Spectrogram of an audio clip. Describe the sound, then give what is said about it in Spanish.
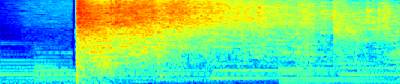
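Glass windows and shop windows shatter in one sudden, loud crash, followed by a long, bright spray of falling shards that slowly fades away. “Por todo el país se rompen ventanas y escaparates, se incendian sinagogas y comercios, se saquean domicilios particulares.”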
